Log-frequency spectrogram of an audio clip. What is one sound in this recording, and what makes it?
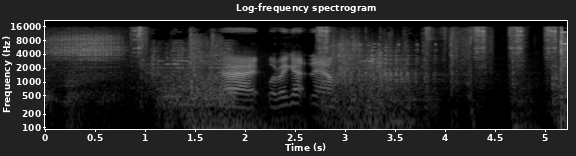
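A heavy gate rumbles and grinds.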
